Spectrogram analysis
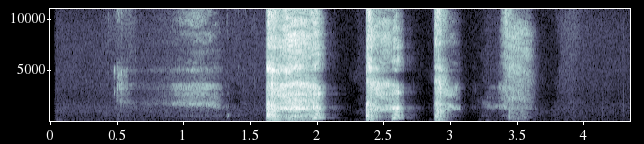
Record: {"three_cough_length": "4.4 s", "three_cough_amplitude": 31717, "three_cough_signal_mean_std_ratio": 0.32, "survey_phase": "beta (2021-08-13 to 2022-03-07)", "age": "18-44", "gender": "Female", "wearing_mask": "No", "symptom_cough_any": true, "symptom_new_continuous_cough": true, "symptom_runny_or_blocked_nose": true, "symptom_shortness_of_breath": true, "symptom_sore_throat": true, "symptom_fatigue": true, "symptom_fever_high_temperature": true, "symptom_headache": true, "symptom_onset": "2 days", "smoker_status": "Never smoked", "respiratory_condition_asthma": false, "respiratory_condition_other": false, "recruitment_source": "Test and Trace", "submission_delay": "2 days", "covid_test_result": "Positive", "covid_test_method": "ePCR"}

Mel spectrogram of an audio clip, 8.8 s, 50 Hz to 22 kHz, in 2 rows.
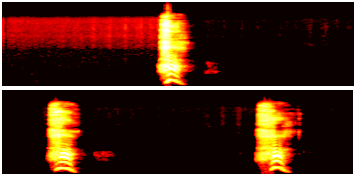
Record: {"exhalation_length": "8.8 s", "exhalation_amplitude": 30907, "exhalation_signal_mean_std_ratio": 0.22, "survey_phase": "beta (2021-08-13 to 2022-03-07)", "age": "45-64", "gender": "Female", "wearing_mask": "No", "symptom_runny_or_blocked_nose": true, "smoker_status": "Never smoked", "respiratory_condition_asthma": false, "respiratory_condition_other": false, "recruitment_source": "Test and Trace", "submission_delay": "1 day", "covid_test_result": "Positive", "covid_test_method": "RT-qPCR", "covid_ct_value": 20.8, "covid_ct_gene": "ORF1ab gene"}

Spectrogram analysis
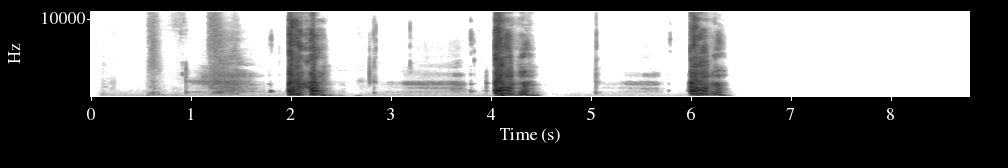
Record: {"three_cough_length": "8.8 s", "three_cough_amplitude": 32768, "three_cough_signal_mean_std_ratio": 0.22, "survey_phase": "beta (2021-08-13 to 2022-03-07)", "age": "45-64", "gender": "Female", "wearing_mask": "No", "symptom_none": true, "smoker_status": "Never smoked", "respiratory_condition_asthma": false, "respiratory_condition_other": false, "recruitment_source": "Test and Trace", "submission_delay": "1 day", "covid_test_result": "Positive", "covid_test_method": "ePCR"}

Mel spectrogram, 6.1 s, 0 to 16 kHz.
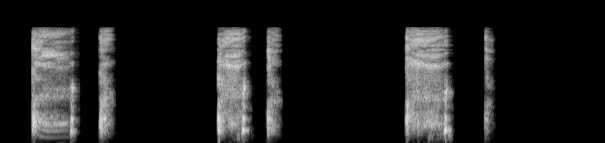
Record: {"three_cough_length": "6.1 s", "three_cough_amplitude": 32767, "three_cough_signal_mean_std_ratio": 0.37, "survey_phase": "alpha (2021-03-01 to 2021-08-12)", "age": "18-44", "gender": "Female", "wearing_mask": "No", "symptom_cough_any": true, "symptom_shortness_of_breath": true, "symptom_fatigue": true, "symptom_fever_high_temperature": true, "symptom_headache": true, "symptom_change_to_sense_of_smell_or_taste": true, "symptom_loss_of_taste": true, "symptom_onset": "2 days", "smoker_status": "Never smoked", "respiratory_condition_asthma": false, "respiratory_condition_other": false, "recruitment_source": "Test and Trace", "submission_delay": "2 days", "covid_test_result": "Positive", "covid_test_method": "RT-qPCR", "covid_ct_value": 20.3, "covid_ct_gene": "ORF1ab gene", "covid_ct_mean": 20.9, "covid_viral_load": "140000 copies/ml", "covid_viral_load_category": "Low viral load (10K-1M copies/ml)"}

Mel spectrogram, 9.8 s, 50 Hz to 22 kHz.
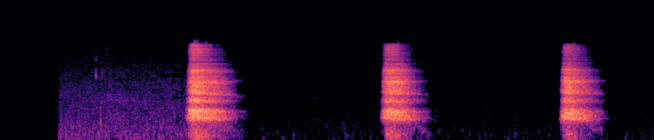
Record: {"exhalation_length": "9.8 s", "exhalation_amplitude": 32265, "exhalation_signal_mean_std_ratio": 0.3, "survey_phase": "beta (2021-08-13 to 2022-03-07)", "age": "18-44", "gender": "Male", "wearing_mask": "No", "symptom_none": true, "smoker_status": "Ex-smoker", "respiratory_condition_asthma": false, "respiratory_condition_other": false, "recruitment_source": "REACT", "submission_delay": "1 day", "covid_test_result": "Negative", "covid_test_method": "RT-qPCR", "influenza_a_test_result": "Negative", "influenza_b_test_result": "Negative"}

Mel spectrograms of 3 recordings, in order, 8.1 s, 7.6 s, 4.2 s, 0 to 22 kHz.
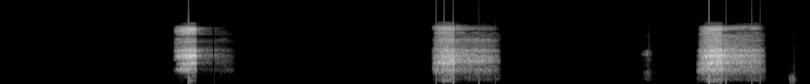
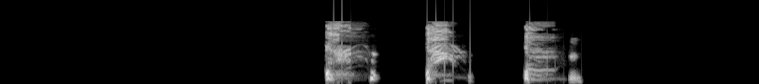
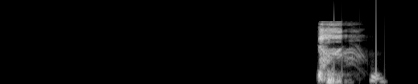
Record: {"exhalation_length": "8.1 s", "exhalation_amplitude": 22483, "exhalation_signal_mean_std_ratio": 0.27, "three_cough_length": "7.6 s", "three_cough_amplitude": 28405, "three_cough_signal_mean_std_ratio": 0.24, "cough_length": "4.2 s", "cough_amplitude": 30545, "cough_signal_mean_std_ratio": 0.2, "survey_phase": "beta (2021-08-13 to 2022-03-07)", "age": "45-64", "gender": "Female", "wearing_mask": "No", "symptom_cough_any": true, "symptom_new_continuous_cough": true, "symptom_runny_or_blocked_nose": true, "symptom_shortness_of_breath": true, "symptom_sore_throat": true, "symptom_abdominal_pain": true, "symptom_diarrhoea": true, "symptom_fatigue": true, "symptom_fever_high_temperature": true, "symptom_headache": true, "symptom_change_to_sense_of_smell_or_taste": true, "symptom_loss_of_taste": true, "smoker_status": "Ex-smoker", "respiratory_condition_asthma": false, "respiratory_condition_other": false, "recruitment_source": "Test and Trace", "submission_delay": "2 days", "covid_test_result": "Positive", "covid_test_method": "LFT"}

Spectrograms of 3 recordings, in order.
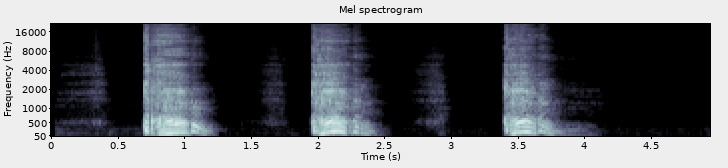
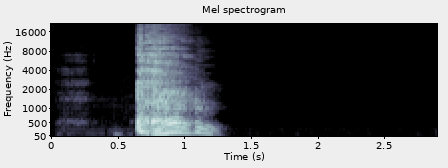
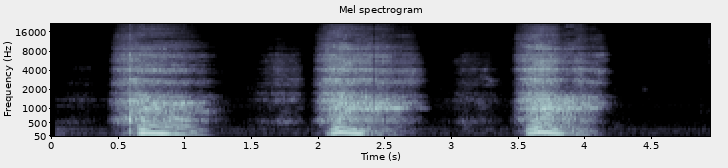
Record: {"three_cough_length": "4.9 s", "three_cough_amplitude": 32768, "three_cough_signal_mean_std_ratio": 0.37, "cough_length": "2.9 s", "cough_amplitude": 32768, "cough_signal_mean_std_ratio": 0.33, "exhalation_length": "4.9 s", "exhalation_amplitude": 21283, "exhalation_signal_mean_std_ratio": 0.51, "survey_phase": "alpha (2021-03-01 to 2021-08-12)", "age": "65+", "gender": "Male", "wearing_mask": "No", "symptom_cough_any": true, "symptom_change_to_sense_of_smell_or_taste": true, "smoker_status": "Never smoked", "respiratory_condition_asthma": false, "respiratory_condition_other": false, "recruitment_source": "Test and Trace", "submission_delay": "1 day", "covid_test_result": "Positive", "covid_test_method": "RT-qPCR"}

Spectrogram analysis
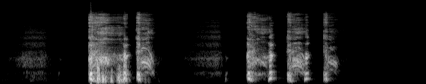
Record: {"cough_length": "4.3 s", "cough_amplitude": 32768, "cough_signal_mean_std_ratio": 0.34, "survey_phase": "beta (2021-08-13 to 2022-03-07)", "age": "45-64", "gender": "Male", "wearing_mask": "No", "symptom_cough_any": true, "symptom_runny_or_blocked_nose": true, "symptom_sore_throat": true, "smoker_status": "Never smoked", "respiratory_condition_asthma": false, "respiratory_condition_other": false, "recruitment_source": "Test and Trace", "submission_delay": "2 days", "covid_test_result": "Positive", "covid_test_method": "LFT"}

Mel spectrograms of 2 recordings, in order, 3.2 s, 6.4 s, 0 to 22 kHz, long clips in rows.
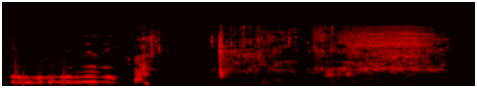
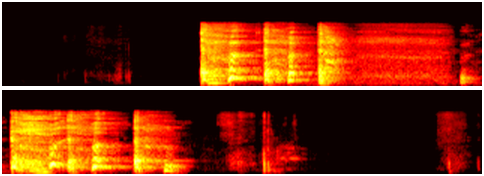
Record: {"exhalation_length": "3.2 s", "exhalation_amplitude": 249, "exhalation_signal_mean_std_ratio": 0.71, "cough_length": "6.4 s", "cough_amplitude": 31193, "cough_signal_mean_std_ratio": 0.36, "survey_phase": "beta (2021-08-13 to 2022-03-07)", "age": "18-44", "gender": "Male", "wearing_mask": "No", "symptom_cough_any": true, "symptom_sore_throat": true, "symptom_fatigue": true, "symptom_headache": true, "smoker_status": "Ex-smoker", "respiratory_condition_asthma": false, "respiratory_condition_other": false, "recruitment_source": "Test and Trace", "submission_delay": "2 days", "covid_test_result": "Negative", "covid_test_method": "RT-qPCR"}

